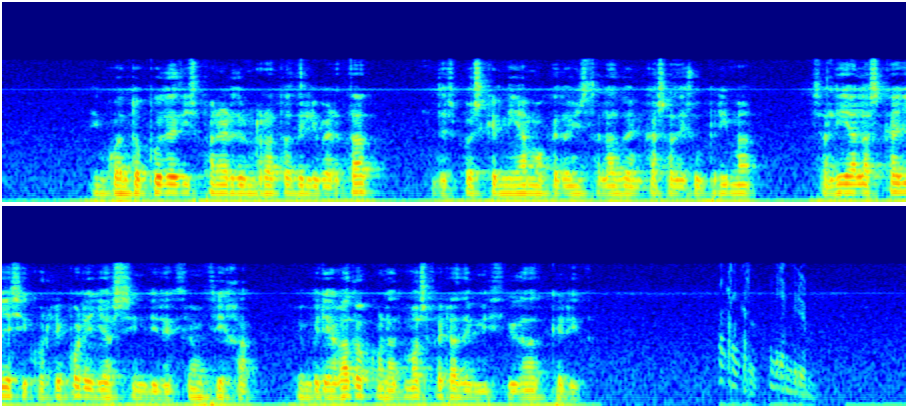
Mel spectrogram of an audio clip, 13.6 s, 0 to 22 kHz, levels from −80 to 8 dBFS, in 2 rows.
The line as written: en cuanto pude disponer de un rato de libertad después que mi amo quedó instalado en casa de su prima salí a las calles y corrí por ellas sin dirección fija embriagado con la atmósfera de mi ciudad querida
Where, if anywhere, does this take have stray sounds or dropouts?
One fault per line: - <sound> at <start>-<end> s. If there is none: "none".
- chirp at 12.2-12.9 s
